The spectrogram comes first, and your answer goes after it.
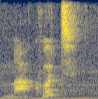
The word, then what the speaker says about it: Markut: strand, in the shade Markut. I don't know how to say it. I just say Markut. I think that's right. M-A-R-K-U-T.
